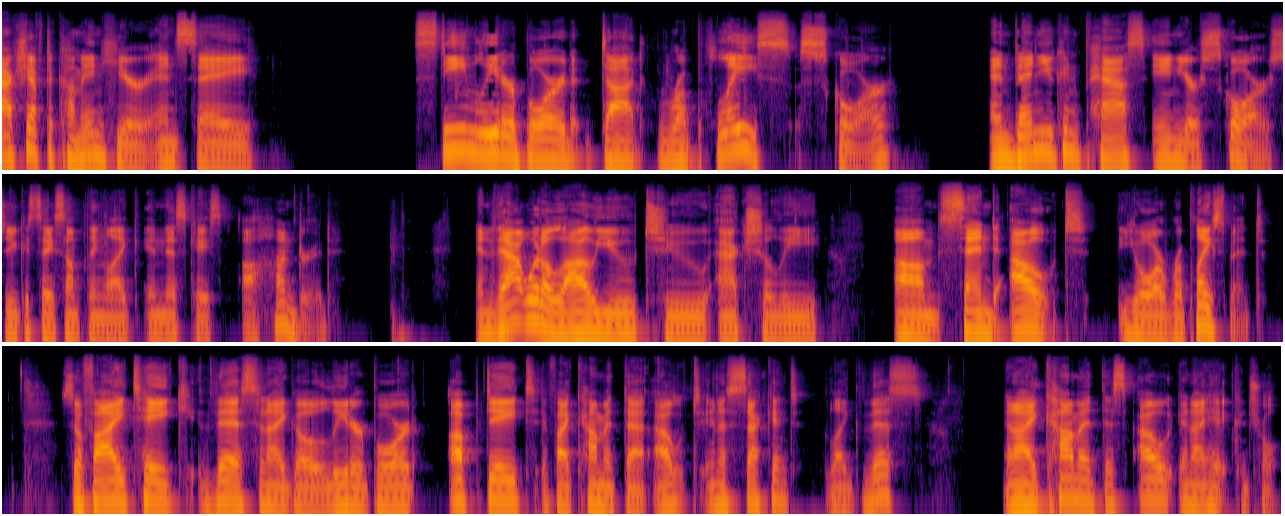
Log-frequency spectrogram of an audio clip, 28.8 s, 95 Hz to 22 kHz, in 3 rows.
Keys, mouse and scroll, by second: 0.2 click, 1.7 Return, 2.3-8.3 typing, 3.4 Tab, 9.6-11.2 typing, 11.9 click, 12.5 ;, 20.8 click, 22.2 click, 23.1 ctrl+c, 24.1 click, 24.5 ctrl+v, 24.9 =, 26.4 click, 27.0 /, 27.2 /, 28.0 ctrl+s, 28.3 alt+Tab.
